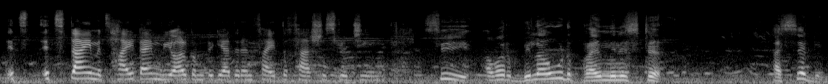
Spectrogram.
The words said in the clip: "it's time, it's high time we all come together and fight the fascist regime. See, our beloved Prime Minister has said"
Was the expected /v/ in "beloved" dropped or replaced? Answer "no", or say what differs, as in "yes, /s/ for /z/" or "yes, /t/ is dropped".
yes, /v/ is dropped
